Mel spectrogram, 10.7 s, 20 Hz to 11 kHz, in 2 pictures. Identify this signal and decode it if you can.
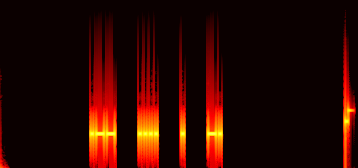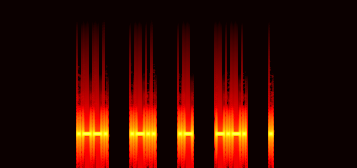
Morse code, heard as a keyed tone, about 30 wpm, spaced as for 17 wpm, 700 Hz. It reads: WHEN PLACE
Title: 3x Character Spacing - Top 300 Words - 30wpm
